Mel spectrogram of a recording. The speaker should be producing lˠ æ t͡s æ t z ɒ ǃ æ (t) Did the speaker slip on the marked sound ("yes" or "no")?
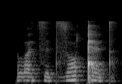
no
